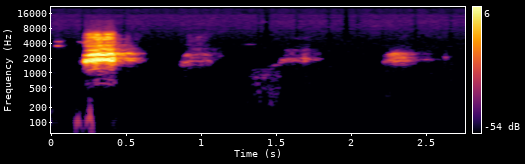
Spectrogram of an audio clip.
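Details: Male mallard at the City of Davis wetlands in March gives its alarm call, meaning someone is in the way: one loud, harsh, nasal quack, then three softer, shorter quacks spaced about half a second to a second apart.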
